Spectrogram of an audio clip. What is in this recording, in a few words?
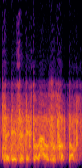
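Hungarian aircraft damaged mood low, speech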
